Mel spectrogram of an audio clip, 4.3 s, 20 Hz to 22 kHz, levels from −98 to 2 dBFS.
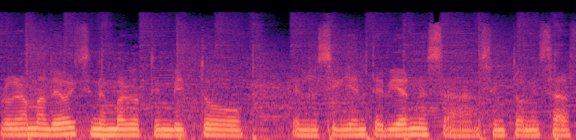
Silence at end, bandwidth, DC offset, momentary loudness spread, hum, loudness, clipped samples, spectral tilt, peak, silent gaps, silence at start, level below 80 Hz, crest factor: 0 s; 15.5 kHz; under 0.1%; 7 LU; none; -20 LUFS; under 0.1%; -6.5 dB/octave; -4 dBFS; none; 0 s; -38 dBFS; 14 dB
